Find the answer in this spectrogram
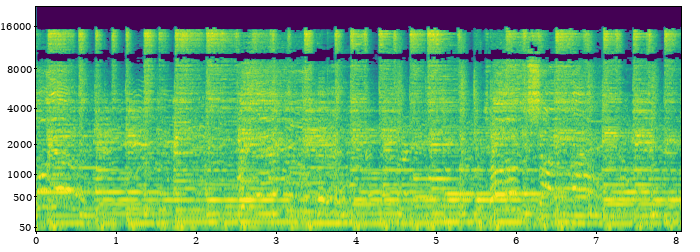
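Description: Live rock band playing at full volume: electric guitars over bass and drums.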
